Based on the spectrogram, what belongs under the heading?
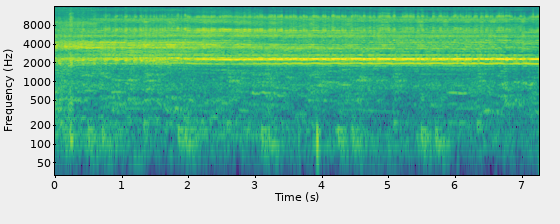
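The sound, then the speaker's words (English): A chorus of cicadas playing through a phone speaker: a continuous, high-pitched droning whine with a steady tone, holding unbroken throughout and swelling slightly louder partway through. “And they went, "Cicadas."”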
